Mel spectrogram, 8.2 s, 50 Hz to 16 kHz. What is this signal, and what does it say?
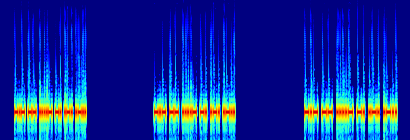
Morse code, heard as a keyed tone, about 43 wpm, 700 Hz. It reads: KM4NRL KM4NRL KM4NRL
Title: Speed Racing - USA 2x3 Call Signs 35wpm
